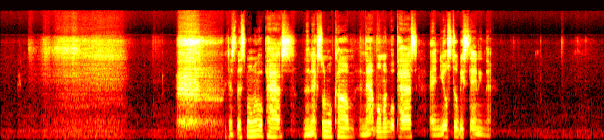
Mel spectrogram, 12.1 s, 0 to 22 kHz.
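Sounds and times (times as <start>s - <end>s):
person breathing deeply: 0.6s - 2.6s, 3.5s - 4.5s.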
